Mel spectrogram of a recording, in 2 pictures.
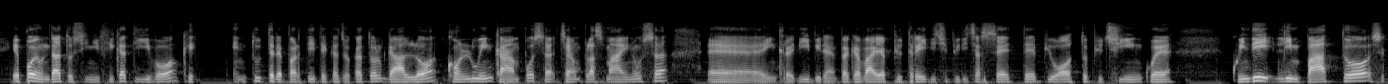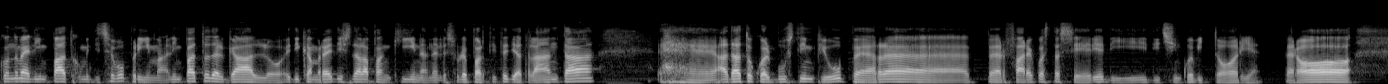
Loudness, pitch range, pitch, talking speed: -22 LUFS, 110-130 Hz, 115 Hz, 160 wpm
